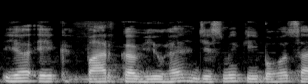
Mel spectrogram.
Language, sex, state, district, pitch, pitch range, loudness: Hindi, male, Chandigarh, Chandigarh, 135 Hz, 130-140 Hz, -19 LUFS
